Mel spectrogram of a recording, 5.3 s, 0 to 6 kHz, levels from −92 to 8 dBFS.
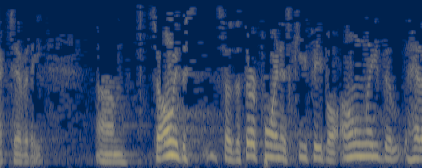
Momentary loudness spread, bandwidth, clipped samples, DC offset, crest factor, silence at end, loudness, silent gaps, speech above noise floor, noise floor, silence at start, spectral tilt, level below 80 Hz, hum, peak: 15 LU; 5.6 kHz; under 0.1%; under 0.1%; 20 dB; 0 s; -32 LUFS; none; 27 dB; -59 dBFS; 0 s; -7 dB/octave; -70 dBFS; none; -12 dBFS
